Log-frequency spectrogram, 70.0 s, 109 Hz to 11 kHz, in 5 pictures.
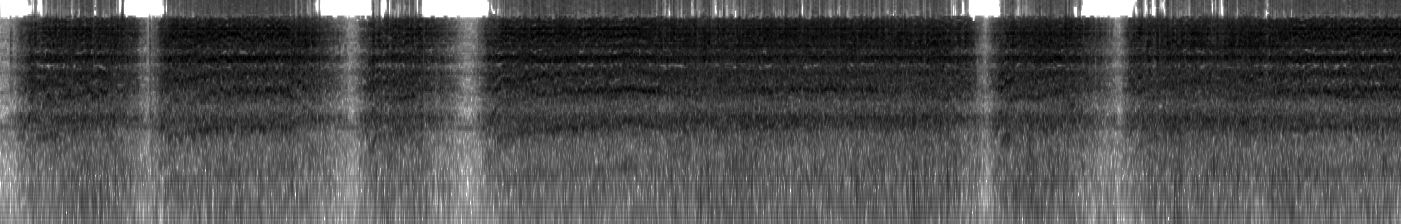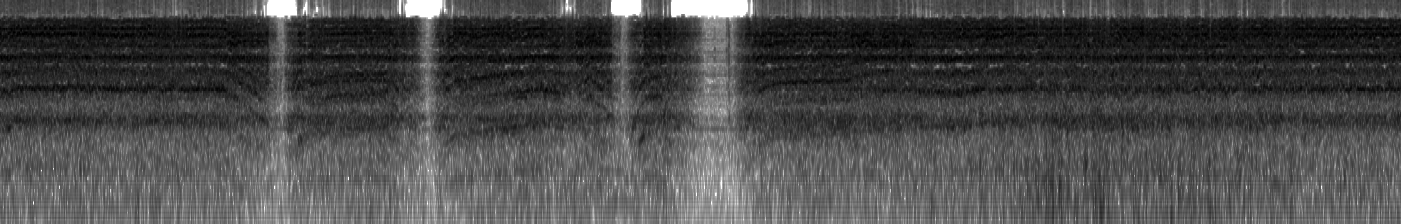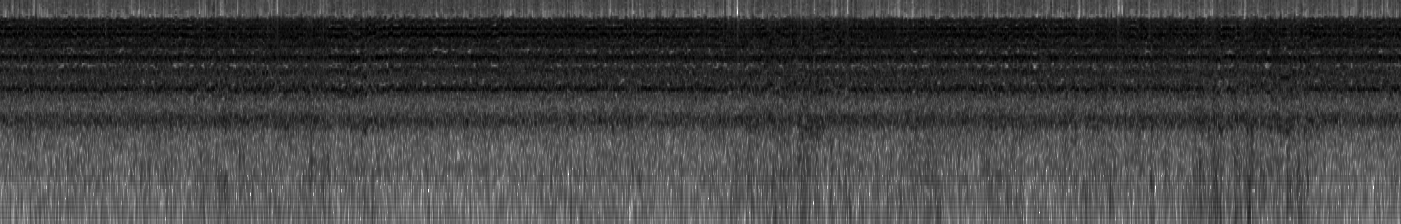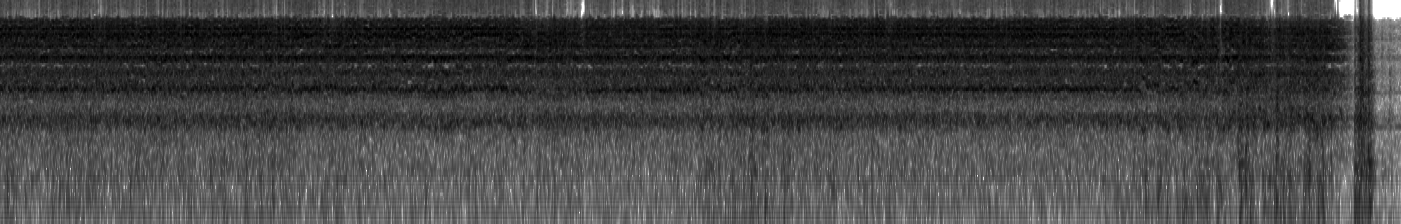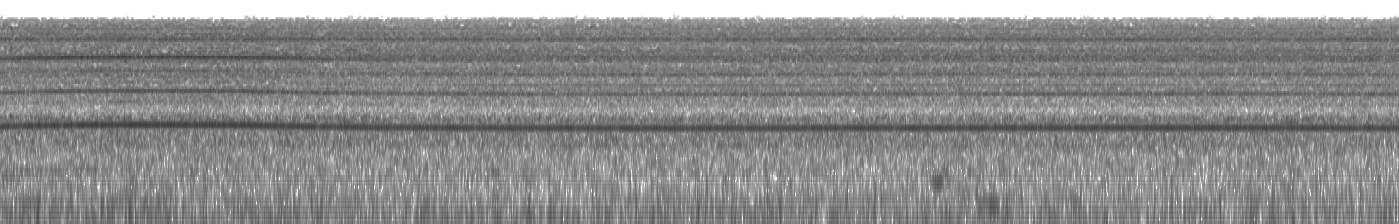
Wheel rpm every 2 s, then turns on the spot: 110, 130, 100, 210, 200, 110, 200, 230, 140, 150, 80, 210, 230, 230, 230, 230, 230, 230, 230, 230, 230, 230, 230, 220, 230, 230, 230, 210, 0, 0, 0, 0, 0, 0, 0.
0-2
